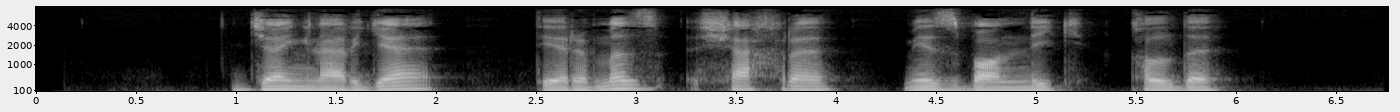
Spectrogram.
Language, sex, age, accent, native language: Uzbek, male, 18-24, Toshkent viloyati, Uzbek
